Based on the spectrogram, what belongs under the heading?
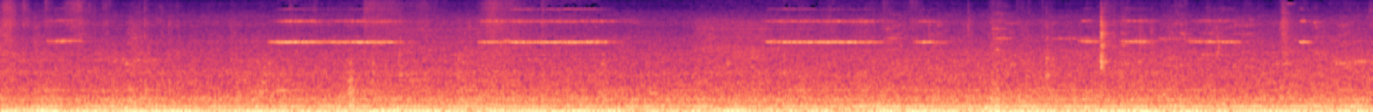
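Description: Interior of a moving passenger train carriage: a steady low rumble with a constant hum, broken about five times by a high-pitched wheel squeal lasting up to a second or so each, as the train pulls out of the station, with a few light clicks.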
